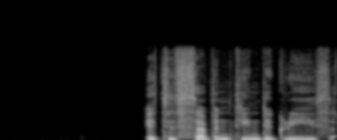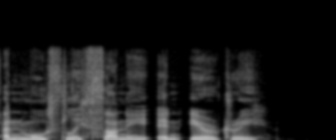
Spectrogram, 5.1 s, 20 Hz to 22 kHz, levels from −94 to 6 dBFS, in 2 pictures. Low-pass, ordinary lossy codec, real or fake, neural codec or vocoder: 14.4 kHz; none; fake; vocoder, 48 kHz, 128 mel bands, Vocos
